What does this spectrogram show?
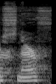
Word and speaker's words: Snarf: And I always, because it's Snarf rhymes with ARF, and I go, no, but they do like it.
